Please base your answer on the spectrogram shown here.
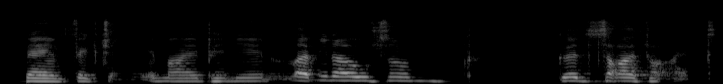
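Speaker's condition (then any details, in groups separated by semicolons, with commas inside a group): Cerebral palsy; wheelchair, needs transfer help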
